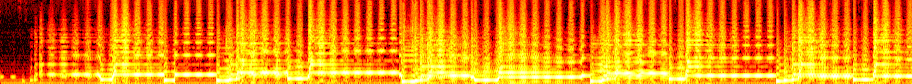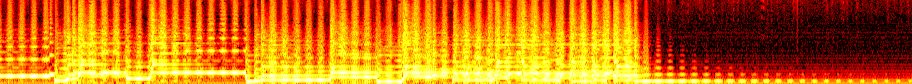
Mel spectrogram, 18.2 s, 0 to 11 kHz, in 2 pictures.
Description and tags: piano+synth2
July 19, 2019. Audacity + Arturia Minibrute + Yamaha Clavinova. With a weird filter and a cool vibe. Enjoy.
analog, clavinova, funny, yamaha, piano, arturia, synthesizer, minibrute, loop, fun, digital, electronic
